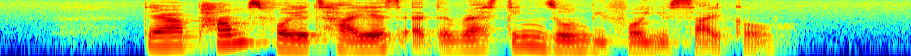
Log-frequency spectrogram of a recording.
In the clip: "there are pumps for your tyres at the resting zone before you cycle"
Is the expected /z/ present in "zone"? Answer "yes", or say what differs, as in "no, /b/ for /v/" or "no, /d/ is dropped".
yes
